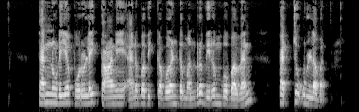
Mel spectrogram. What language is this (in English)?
Tamil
